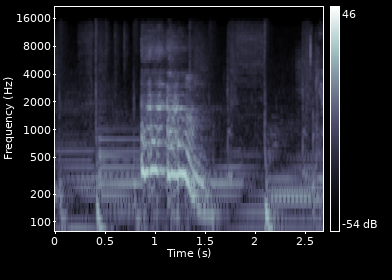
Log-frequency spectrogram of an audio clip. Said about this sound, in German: Ich muss mich kurz räuspern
